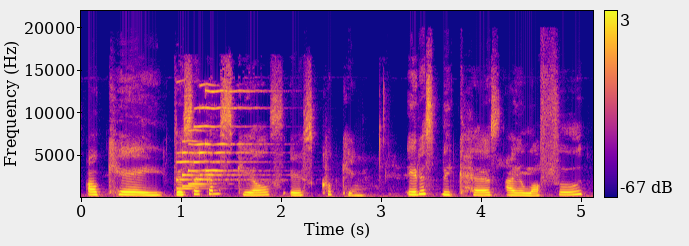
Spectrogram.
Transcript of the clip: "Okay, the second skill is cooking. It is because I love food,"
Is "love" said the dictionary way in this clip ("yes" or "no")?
no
